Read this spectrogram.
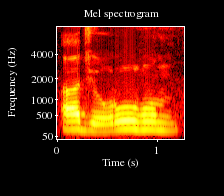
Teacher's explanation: اس پہ جیم پہ قلقلہ کریں گے اور را موٹا کر کے پڑھیں گے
